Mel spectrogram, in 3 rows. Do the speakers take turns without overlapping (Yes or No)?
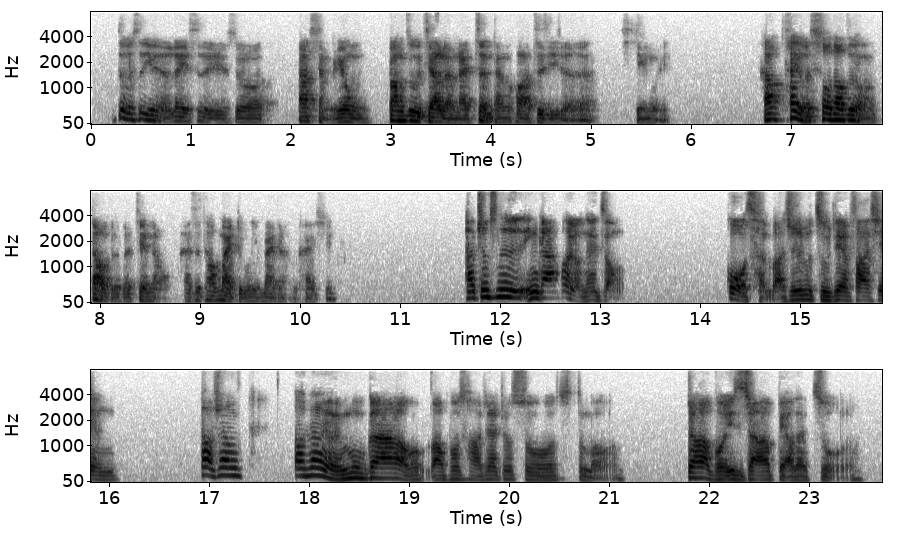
Yes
